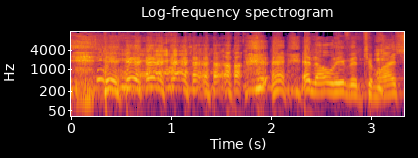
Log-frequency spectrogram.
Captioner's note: laughter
